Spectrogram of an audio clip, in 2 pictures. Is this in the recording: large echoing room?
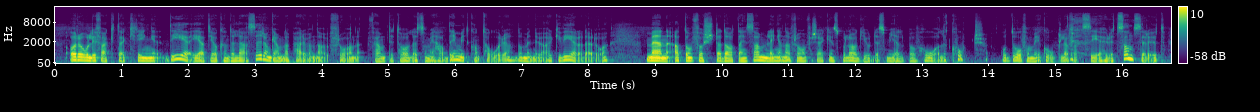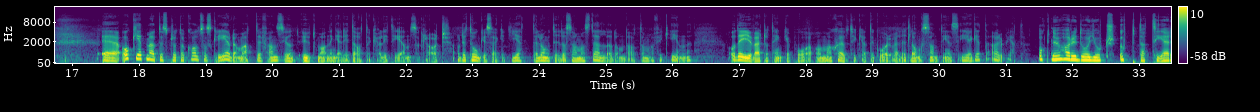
no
